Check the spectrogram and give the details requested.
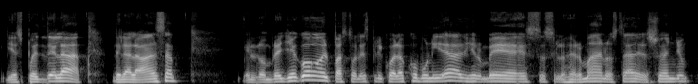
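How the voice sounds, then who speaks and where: Colombian pastor in his 50s, Bogotá accent, animated testimony, dry close sound. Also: mid-range voice, brisk, vocal fry, no room sound. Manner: lively animated storytelling, acting out quoted voices. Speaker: guest pastor. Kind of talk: storytelling testimony.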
